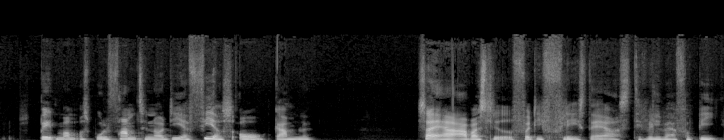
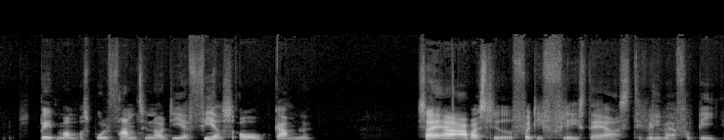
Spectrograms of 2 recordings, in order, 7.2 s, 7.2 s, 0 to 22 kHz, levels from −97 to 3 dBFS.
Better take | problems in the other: first | thin; very; fading below 300 Hz

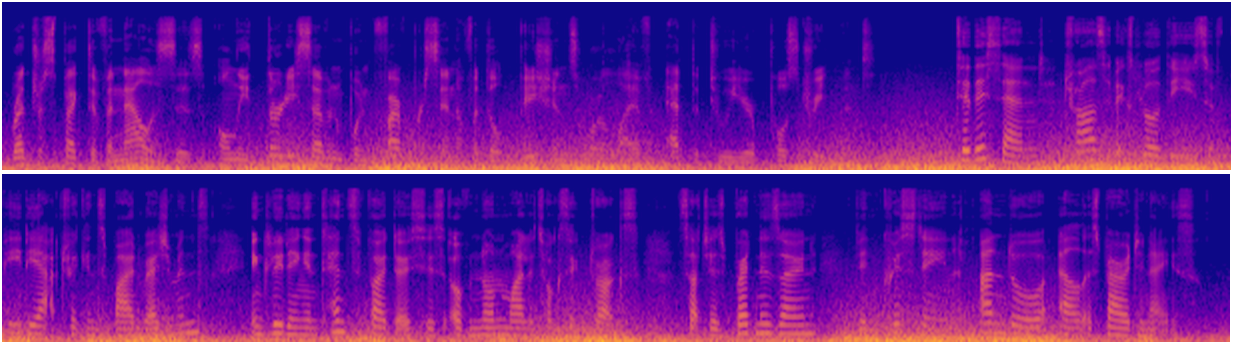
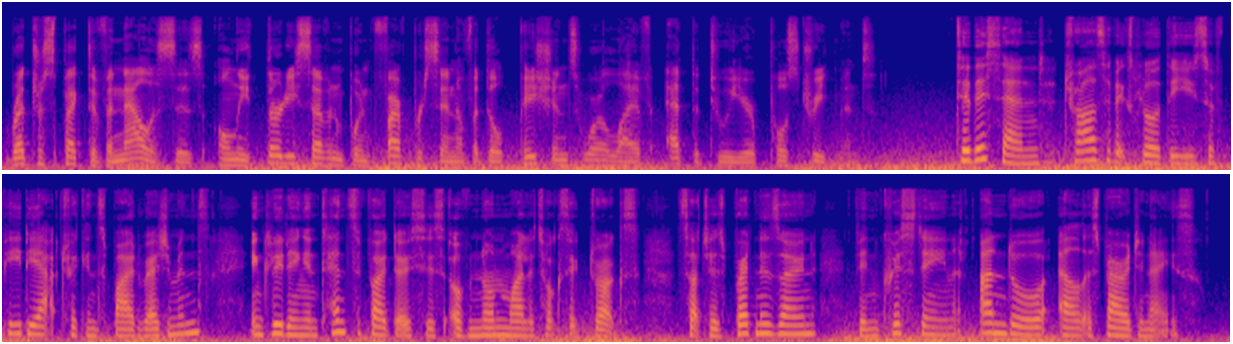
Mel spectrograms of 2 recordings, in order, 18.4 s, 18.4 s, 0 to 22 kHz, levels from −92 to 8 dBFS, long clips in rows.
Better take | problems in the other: second | wind noise on the microphone; heavy; 3 dB below the speech; occasional gusts in the second

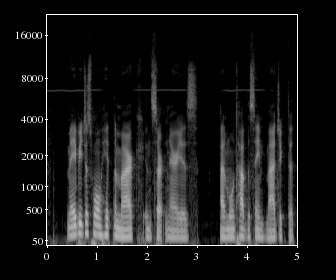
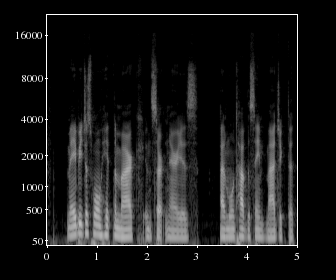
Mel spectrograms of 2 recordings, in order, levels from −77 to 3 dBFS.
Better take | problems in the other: second | high-pitched whine; faint; until 1 s, from 1.5 to 3 s and at 3.5 s; 6.5 kHz, 35 dB below the speech

